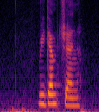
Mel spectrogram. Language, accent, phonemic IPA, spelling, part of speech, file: English, US, /ɹɪˈdɛmpʃən/, redemption, noun, En-us-redemption.ogg
- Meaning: 1. The act of redeeming or something redeemed 2. The recovery, for a fee, of a pawned article 3. The conversion (of a security) into cash 4. Salvation from sin 5. Rescue upon payment of a ransom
